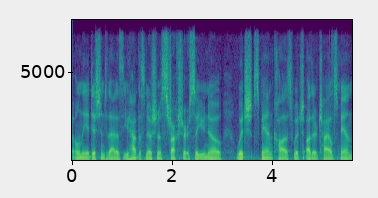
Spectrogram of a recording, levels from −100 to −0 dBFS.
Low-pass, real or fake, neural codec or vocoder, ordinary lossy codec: 7.2 kHz; real; none; Opus, 64 kbps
